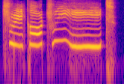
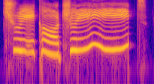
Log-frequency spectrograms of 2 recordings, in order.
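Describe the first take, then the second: First: Very high, slow, loud sing-song call; little witch calling out. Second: High, slow, rising sing-song call; second little witch. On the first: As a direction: call it out like a tiny trick-or-treater. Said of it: "one of the little witches called out". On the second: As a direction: stretch it out as the other little witch. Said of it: "And her friend said". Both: Acted.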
